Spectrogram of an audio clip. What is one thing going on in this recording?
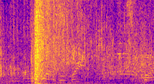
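A fleshy mass bursts with a loud wet splatter.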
